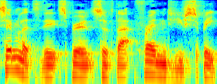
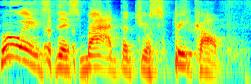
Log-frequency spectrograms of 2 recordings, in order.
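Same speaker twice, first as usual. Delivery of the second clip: slow, high, medieval-style scolding voice; 5 semitones higher than usual. Joking about a posh phrase, as the Sheriff of Nottingham telling off. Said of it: "like the fucking Sheriff of Nottingham telling me off".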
